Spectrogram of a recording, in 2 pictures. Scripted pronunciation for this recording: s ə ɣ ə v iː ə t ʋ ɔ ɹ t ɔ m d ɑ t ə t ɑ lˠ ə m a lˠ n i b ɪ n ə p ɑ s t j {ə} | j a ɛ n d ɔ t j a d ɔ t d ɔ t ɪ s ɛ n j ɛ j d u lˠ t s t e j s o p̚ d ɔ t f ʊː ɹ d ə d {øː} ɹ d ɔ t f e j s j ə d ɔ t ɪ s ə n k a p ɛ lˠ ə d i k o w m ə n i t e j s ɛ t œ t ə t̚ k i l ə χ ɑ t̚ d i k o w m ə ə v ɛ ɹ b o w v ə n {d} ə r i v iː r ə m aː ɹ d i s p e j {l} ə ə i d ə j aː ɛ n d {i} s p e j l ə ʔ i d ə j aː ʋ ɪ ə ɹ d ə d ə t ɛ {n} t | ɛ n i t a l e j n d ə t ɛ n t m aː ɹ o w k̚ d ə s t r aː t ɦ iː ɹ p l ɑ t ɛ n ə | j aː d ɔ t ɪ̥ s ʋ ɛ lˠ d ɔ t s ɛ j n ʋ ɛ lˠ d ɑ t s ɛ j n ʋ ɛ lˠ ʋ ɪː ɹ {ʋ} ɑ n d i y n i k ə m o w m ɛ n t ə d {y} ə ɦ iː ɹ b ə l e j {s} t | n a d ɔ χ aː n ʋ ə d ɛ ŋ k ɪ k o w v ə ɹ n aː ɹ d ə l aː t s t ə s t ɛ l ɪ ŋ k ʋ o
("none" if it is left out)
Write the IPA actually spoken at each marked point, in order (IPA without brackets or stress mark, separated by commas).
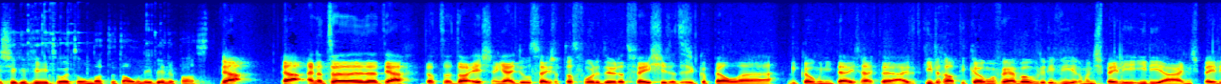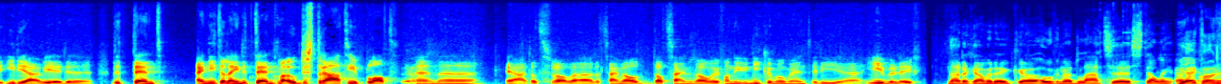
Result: a, øː, d, l, i, n, v, i, f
